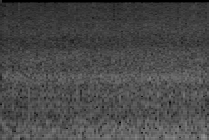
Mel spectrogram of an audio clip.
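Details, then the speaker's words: Kenmore Cool N Lite window air conditioner (a GE Carry Cool unit) after cleaning and oiling the fan motor: steady low, smooth whir with no scraping or rattle; the fan runs normally. "pretty neat though and fan sounds good fan sounds real good"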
